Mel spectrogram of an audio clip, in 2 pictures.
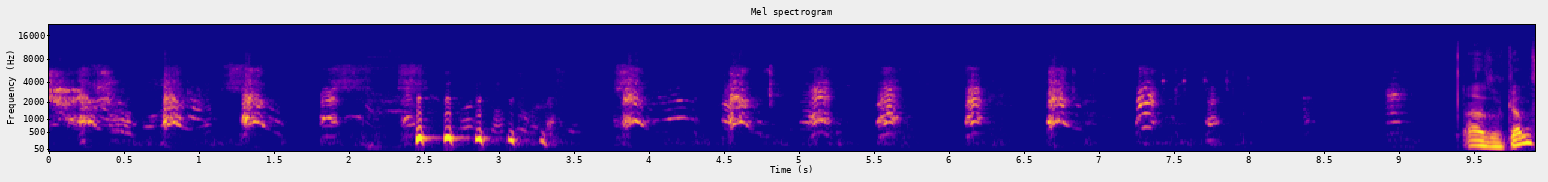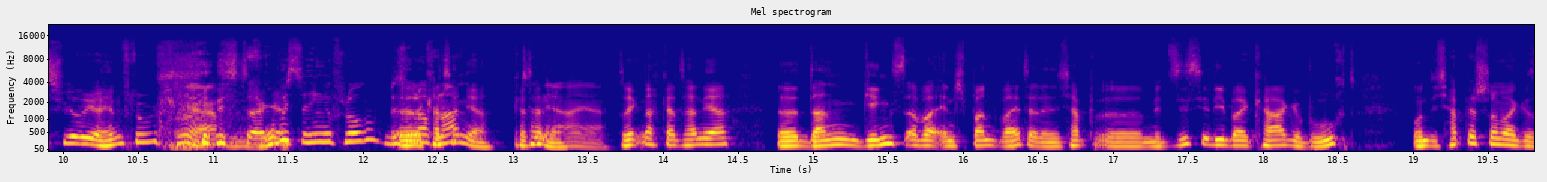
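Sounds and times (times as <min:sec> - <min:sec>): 
small dog barking on an airplane: 0:00.2 - 0:02.1, 0:03.8 - 0:07.9
laughter: 0:02.1 - 0:03.5, 0:10.5 - 0:12.7
speech: 0:09.5 - 0:19.7.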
